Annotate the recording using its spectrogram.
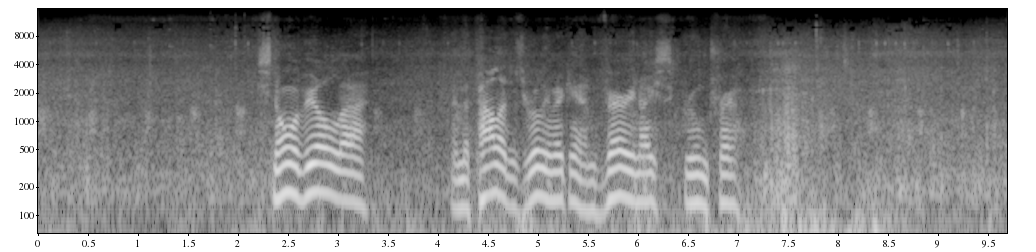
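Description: Sled runners hiss over packed snow.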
